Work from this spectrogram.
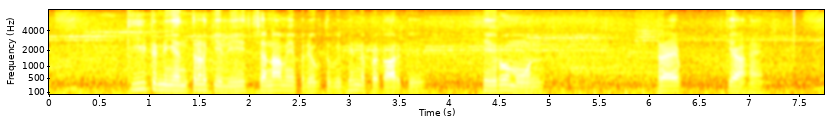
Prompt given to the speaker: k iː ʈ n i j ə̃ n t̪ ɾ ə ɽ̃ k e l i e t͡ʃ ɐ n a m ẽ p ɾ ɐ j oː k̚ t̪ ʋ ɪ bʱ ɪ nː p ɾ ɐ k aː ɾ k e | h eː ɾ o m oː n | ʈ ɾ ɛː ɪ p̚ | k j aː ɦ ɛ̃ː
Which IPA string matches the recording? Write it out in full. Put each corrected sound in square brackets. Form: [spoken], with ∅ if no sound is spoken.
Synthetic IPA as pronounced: k iː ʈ n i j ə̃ n t̪ ɾ ə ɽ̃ k e l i e t͡ʃ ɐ n a m ẽ p ɾ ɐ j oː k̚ t̪ ʋ ɪ bʱ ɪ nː p ɾ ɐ k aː ɾ k e | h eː ɾ o m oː n | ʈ ɾ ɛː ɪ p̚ | k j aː ɦ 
